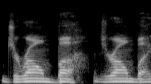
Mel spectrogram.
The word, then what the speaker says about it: Jeromb: the B's not silent. Jeromb. You want to hit I hit the B at the end.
